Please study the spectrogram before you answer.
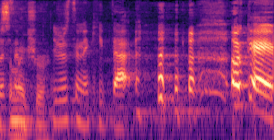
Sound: laughs

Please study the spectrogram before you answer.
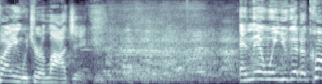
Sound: audience laughing

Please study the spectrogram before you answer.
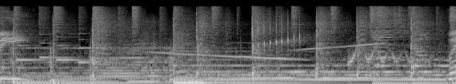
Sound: whistle! sloop! boing!

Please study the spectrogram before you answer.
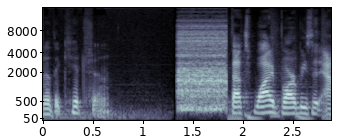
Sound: white noise static plays

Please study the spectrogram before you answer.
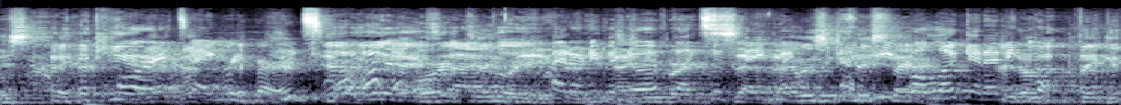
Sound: laughter

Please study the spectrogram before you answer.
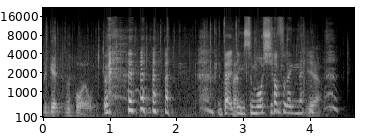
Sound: laughs

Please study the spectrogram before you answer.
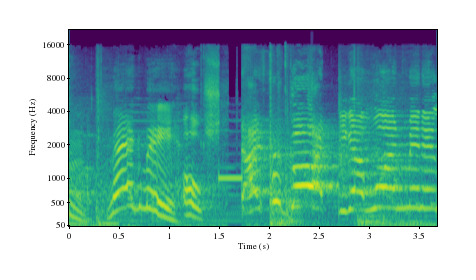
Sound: beep

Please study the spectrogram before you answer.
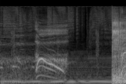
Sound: gasps; screaming

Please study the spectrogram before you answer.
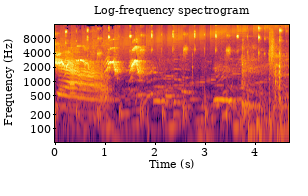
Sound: girls screaming

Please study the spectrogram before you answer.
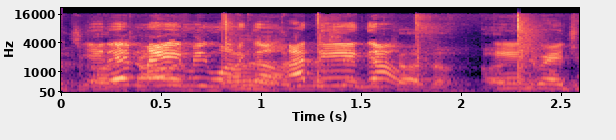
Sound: clapping

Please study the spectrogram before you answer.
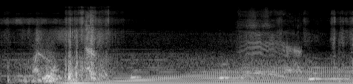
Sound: thud

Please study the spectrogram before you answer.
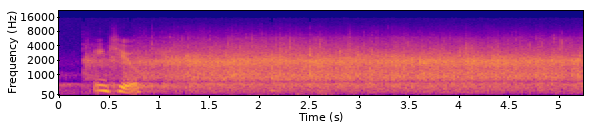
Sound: audience applauding

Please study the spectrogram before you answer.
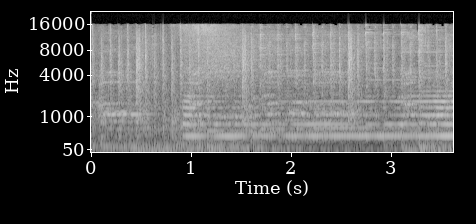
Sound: conch blowing

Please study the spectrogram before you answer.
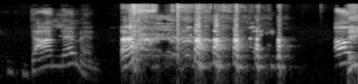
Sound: laughing

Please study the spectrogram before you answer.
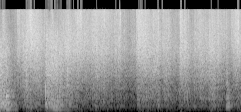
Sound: paper crinkling

